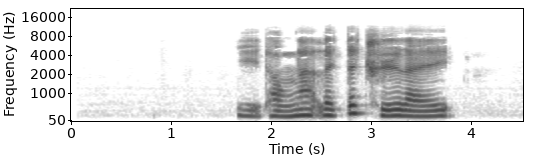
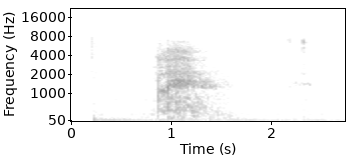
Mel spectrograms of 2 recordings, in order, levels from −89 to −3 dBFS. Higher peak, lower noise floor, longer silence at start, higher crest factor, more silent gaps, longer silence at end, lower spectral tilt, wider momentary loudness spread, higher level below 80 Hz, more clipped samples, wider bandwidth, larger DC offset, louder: first, -8 dBFS vs -34 dBFS; second, -72 dBFS vs -81 dBFS; first, 1.65 s vs 0.2 s; second, 22 dB vs 28 dB; neither; first, 0.75 s vs 0 s; first, -3 dB/octave vs 0.5 dB/octave; about the same, 13 LU vs 13 LU; about the same, -84 dBFS vs -84 dBFS; neither; first, 12 kHz vs 8 kHz; neither; first, -27 LUFS vs -59 LUFS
